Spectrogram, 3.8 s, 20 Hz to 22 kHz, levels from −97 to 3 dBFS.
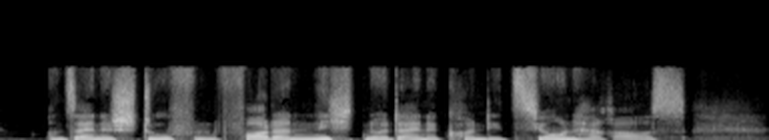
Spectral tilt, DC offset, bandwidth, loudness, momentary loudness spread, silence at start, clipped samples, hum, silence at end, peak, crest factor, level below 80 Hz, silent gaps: -5 dB/octave; under 0.1%; 11.5 kHz; -25 LUFS; 11 LU; 0.25 s; under 0.1%; none; 0.45 s; -10 dBFS; 16 dB; -56 dBFS; none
